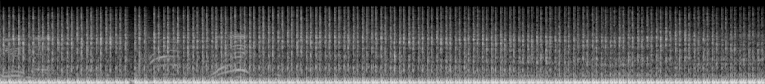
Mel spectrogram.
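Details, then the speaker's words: 2005 Harley-Davidson Road Glide after ThunderMax install, warm-up idle cycle after restart: loping even V-twin idle, steady beat, no clatter or misfire; AFRs in target range; normal idle. "Normal idle speed should be attained depending on the engine temperature. Warm-up cycle. Boop, boop, boop. Boop, boop, boop. Sounds good."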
